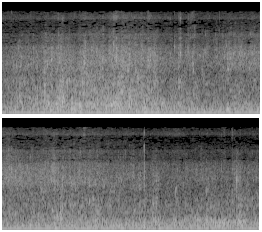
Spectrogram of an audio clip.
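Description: Steady wash of sea waves on a rocky shore with wind on the microphone, a few faint ticks heard through it.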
